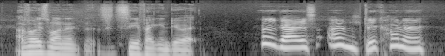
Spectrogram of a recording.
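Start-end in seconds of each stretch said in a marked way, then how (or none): 2.6-4.3 very high, cartoon frog puppet voice. Introducing himself as Dick Hunter in a Kermit the Frog voice. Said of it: "Doing the Kermit the Frog".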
